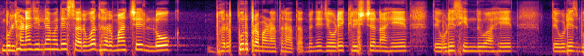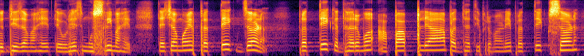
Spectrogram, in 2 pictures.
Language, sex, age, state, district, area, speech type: Marathi, female, 45-60, Maharashtra, Buldhana, urban, spontaneous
